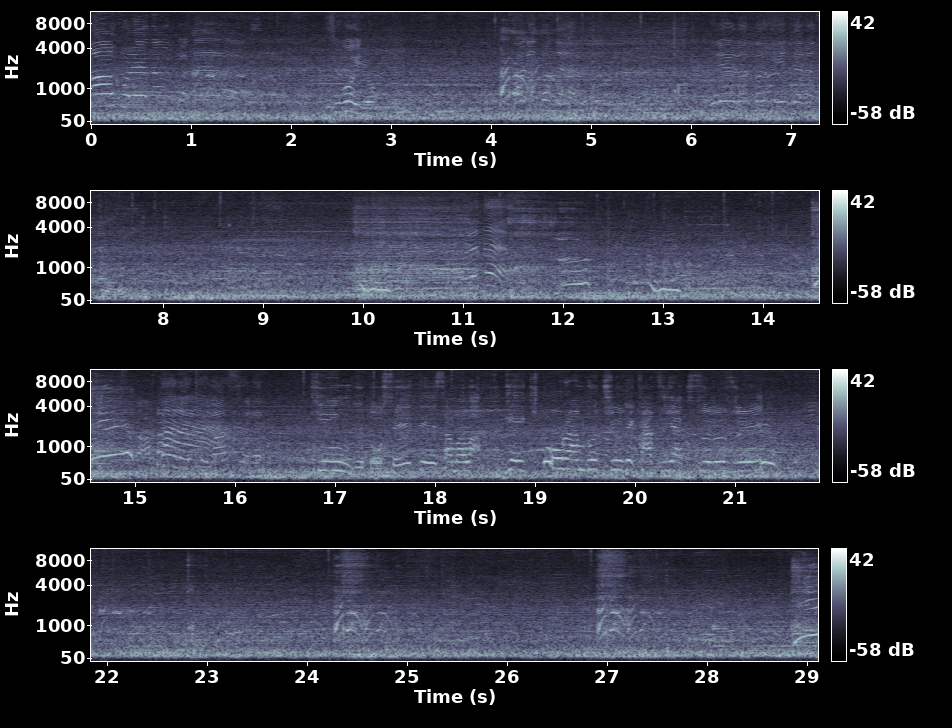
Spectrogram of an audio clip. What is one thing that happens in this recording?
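A slot machine plays loud electronic music and sound effects.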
